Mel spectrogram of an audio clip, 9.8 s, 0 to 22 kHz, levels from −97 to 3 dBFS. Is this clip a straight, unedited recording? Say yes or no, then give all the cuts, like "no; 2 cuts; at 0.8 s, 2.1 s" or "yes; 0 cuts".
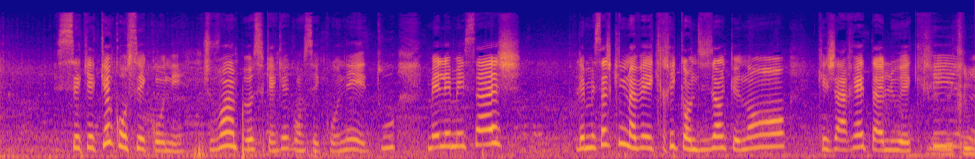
yes; 0 cuts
